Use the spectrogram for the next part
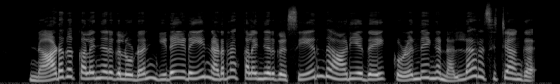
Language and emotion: Tamil, happy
